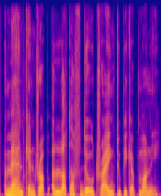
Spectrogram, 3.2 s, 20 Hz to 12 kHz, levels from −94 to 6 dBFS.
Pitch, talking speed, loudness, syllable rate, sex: 180 Hz, 240 wpm, -17 LUFS, 4.8 syllables/s, female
